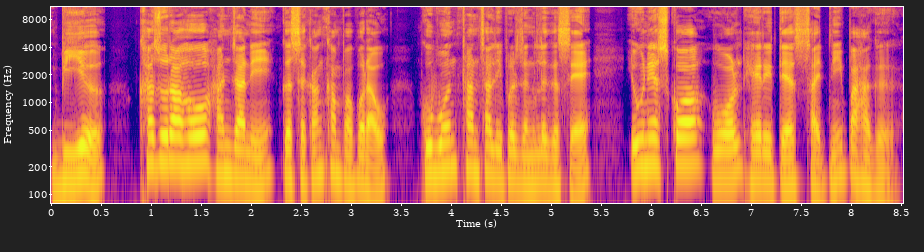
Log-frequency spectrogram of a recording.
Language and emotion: Bodo, neutral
